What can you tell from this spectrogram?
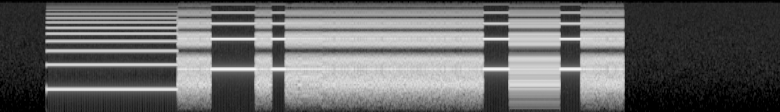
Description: ZX Spectrum tape loading, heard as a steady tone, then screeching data.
